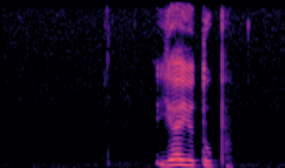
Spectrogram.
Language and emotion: Russian, neutral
